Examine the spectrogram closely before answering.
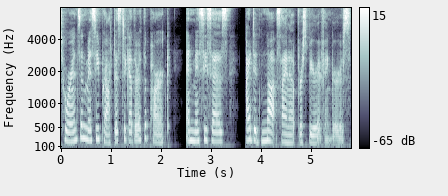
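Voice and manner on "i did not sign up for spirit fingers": ordinary talk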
